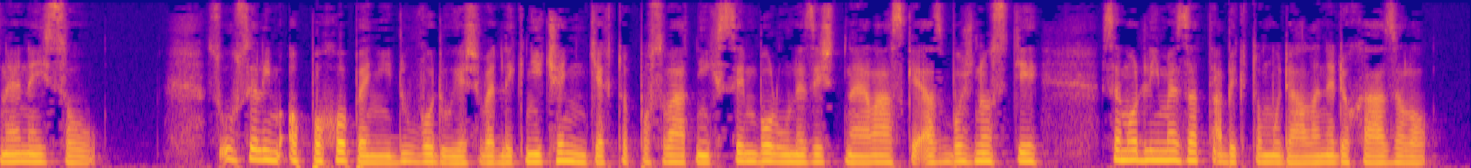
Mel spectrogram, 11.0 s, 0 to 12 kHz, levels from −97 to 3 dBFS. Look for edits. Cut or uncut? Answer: cut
